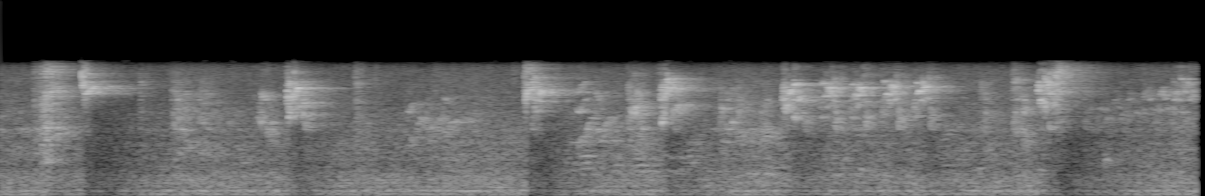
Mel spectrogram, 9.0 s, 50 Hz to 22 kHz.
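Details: Pet Hahn's macaw quietly chattering on August 10th 2012, unaware of the camera; rasping, buzzy squawks and chirpy notes roughly every second or two, some overlapping in dense bursts, with a soft background hum.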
